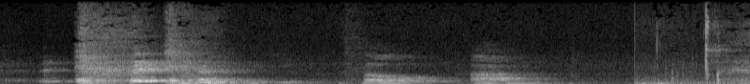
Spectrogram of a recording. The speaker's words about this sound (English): I do have to cough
